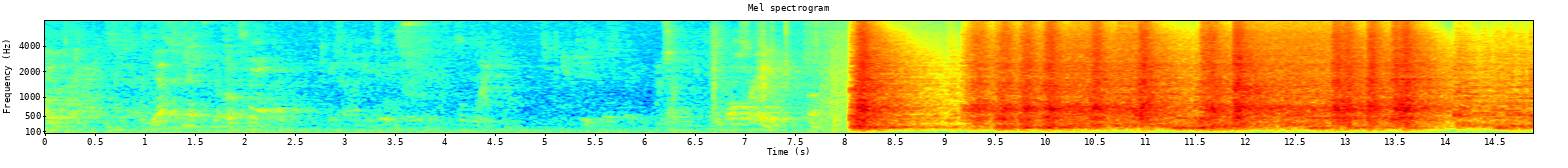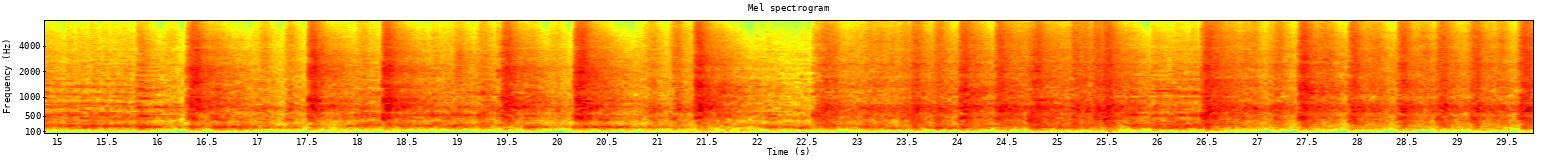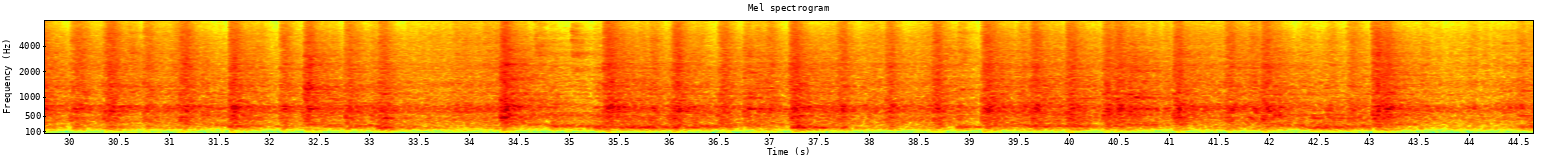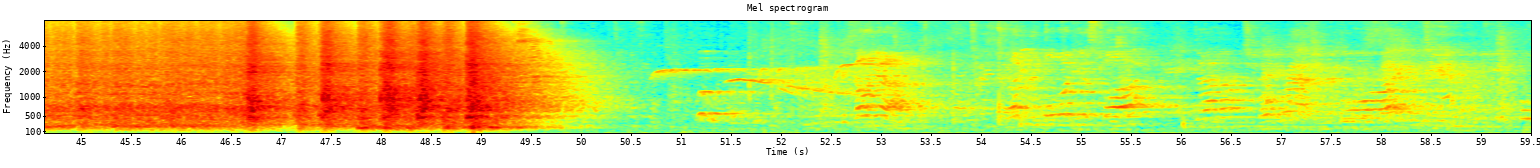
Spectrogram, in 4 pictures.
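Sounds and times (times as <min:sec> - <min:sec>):
drum solo: 0:08.0 - 0:49.9.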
